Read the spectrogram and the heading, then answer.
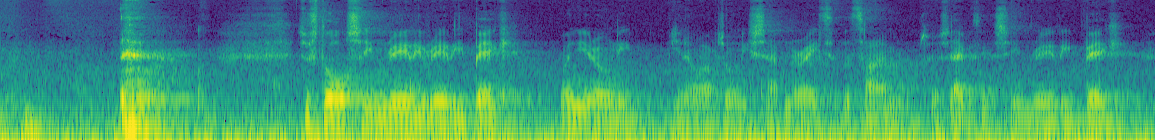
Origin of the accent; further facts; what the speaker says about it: Liverpool, North West England, United Kingdom; born there; I was born in Hythe, yeah, home.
